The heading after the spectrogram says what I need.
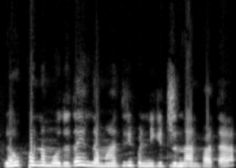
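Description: A man's voice: high voice, racing, no room sound. A man voicing an exasperated young husband, a doctor, who pleads and complains to his grandmother about his wife. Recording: dull lo-fi.

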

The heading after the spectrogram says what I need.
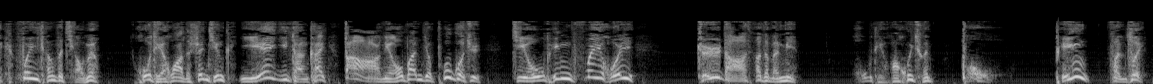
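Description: A man's voice: a little high, breathy edge, no echo. A man narrating a martial-arts audiobook in a dramatic storytelling style. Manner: slow, dramatic storytelling cadence. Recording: dull lo-fi recording, dry.

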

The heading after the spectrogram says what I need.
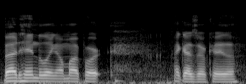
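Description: A young man chatting excitedly while fishing on a rocky riverbank, talking to each fish as he unhooks it, recorded on a head-mounted camera outdoors. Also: medium pitch, fairly quick, a little hiss or hum. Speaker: fishing vlogger. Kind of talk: casual fishing vlog commentary. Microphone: head-mounted action camera.

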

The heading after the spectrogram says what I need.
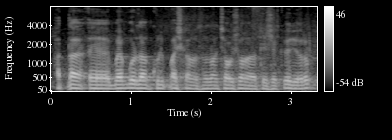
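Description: A man's voice: mid-range voice, level tone, racing, gravelly, mellow, a little hiss or hum. A man in a local TV studio, animatedly and indignantly recounting events in heated talk.

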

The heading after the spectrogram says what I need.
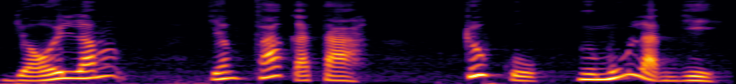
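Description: A woman voicing a stern older male exorcist who loudly commands a spirit. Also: fairly low pitch, sing-song, fairly quick, slightly rough, no room sound. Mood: commanding.

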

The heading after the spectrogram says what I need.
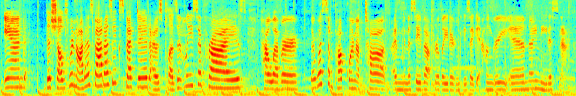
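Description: Over loud background music, a young woman vlogger with a fairly high voice narrates her own home cleaning video at normal speed. Her voice-over is chatty and upbeat, sprinkled with self-mocking jokes.

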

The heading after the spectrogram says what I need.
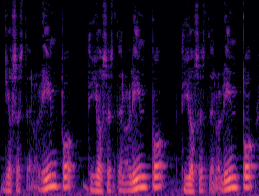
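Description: A man's voice: mid-range voice, expressive, slow, creaky, mellow. A man tutoring for a driving theory test, exuberant and playful, repeating key points over and over. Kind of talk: video lesson.

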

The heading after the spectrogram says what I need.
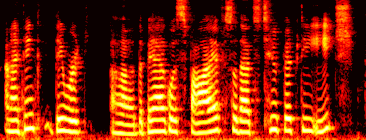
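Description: A reseller vlogger, chatty and enthusiastic, talks straight into her desk camera from a home craft room in a casual shop-with-me haul chat. Her slightly high voice is a little raspy and congested from allergies, and she clears her throat now and then while keeping a measured pace.

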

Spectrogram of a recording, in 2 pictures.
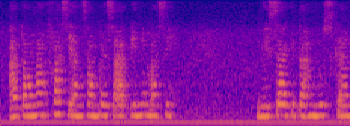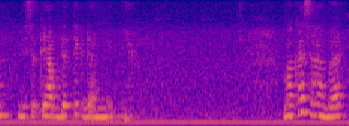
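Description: A middle-aged woman, a religious teacher, giving a short, gentle and measured talk on faith, recorded indoors. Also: sits high, vocal fry. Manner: gentle, reflective, measured delivery. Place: indoor room before a patterned cloth backdrop. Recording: roomy echo with faint hum.

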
